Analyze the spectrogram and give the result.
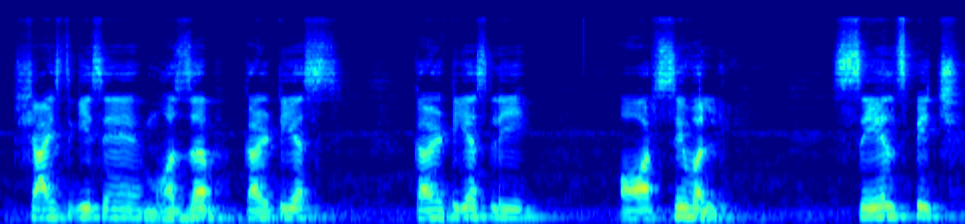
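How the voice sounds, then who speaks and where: Slow, bright-voiced male teacher. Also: medium pitch. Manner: lists synonyms one by one, repeats "ठीक है जी". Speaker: English teacher. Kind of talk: slow vocabulary lesson over slides.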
